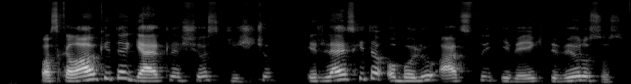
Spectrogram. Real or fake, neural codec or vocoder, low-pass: fake; autoencoder, 48 kHz, 128 numbers a frame, DAC-VAE, trained on Japanese speech; 19.8 kHz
